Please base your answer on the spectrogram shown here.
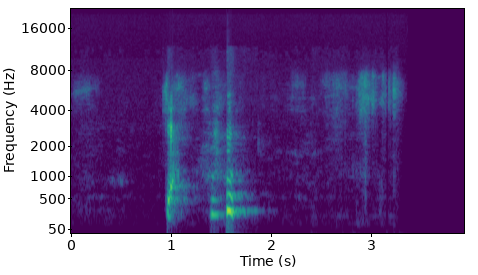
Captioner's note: laughing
